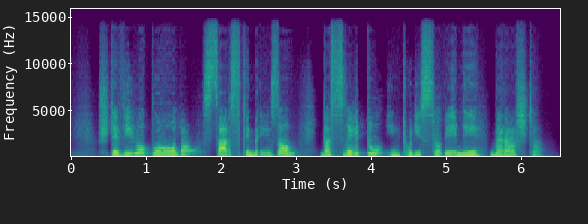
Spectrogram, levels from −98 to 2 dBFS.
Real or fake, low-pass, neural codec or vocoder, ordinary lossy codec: fake; 14.4 kHz; codec, 44.1 kHz, 0.9 kbps, DAC; none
